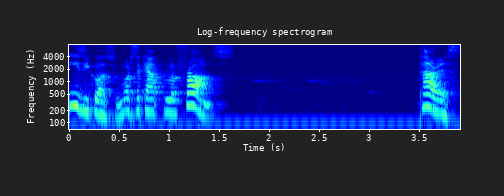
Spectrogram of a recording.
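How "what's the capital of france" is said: ordinary talk, nothing marked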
